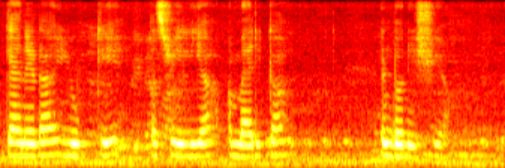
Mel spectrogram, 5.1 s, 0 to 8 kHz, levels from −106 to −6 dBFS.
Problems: background sounds at intervals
